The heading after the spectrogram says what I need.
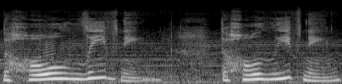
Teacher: whole 后面的 l 卷舌和 evening 前面的 e 可以做一些连读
